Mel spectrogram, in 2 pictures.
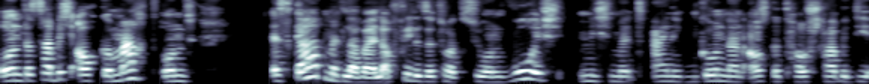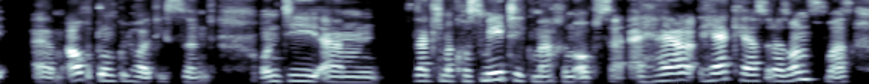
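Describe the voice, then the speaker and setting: A woman speaks in an unremarkable speaking voice. Her pace is fairly slow, with ordinary pitch variation. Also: medium pitch for a woman. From Hamburg, Germany (Ghanaian family). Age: 20s. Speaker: student and business founder. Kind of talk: interview.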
